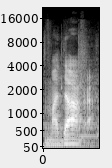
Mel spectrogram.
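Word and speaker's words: 斑: The meaning boils down to leopard hunt, but he pronounces leopard as Madara.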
